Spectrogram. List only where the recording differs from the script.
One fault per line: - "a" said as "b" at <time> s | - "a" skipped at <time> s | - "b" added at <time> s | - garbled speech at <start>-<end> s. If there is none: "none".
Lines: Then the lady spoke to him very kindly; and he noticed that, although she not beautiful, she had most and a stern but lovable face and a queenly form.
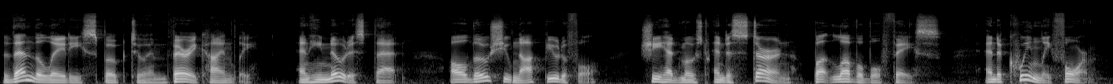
none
